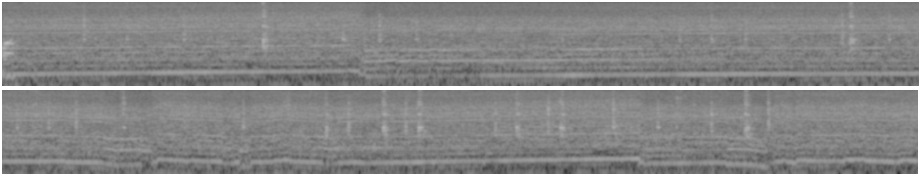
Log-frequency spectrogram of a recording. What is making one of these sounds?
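A racing car engine roars at high revs, shifting gears and dropping in pitch as it slows for a bend.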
